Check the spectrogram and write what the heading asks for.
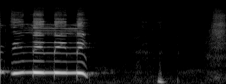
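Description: A man's voice holding one high note for just under a second, its pitch dipping as it ends.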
